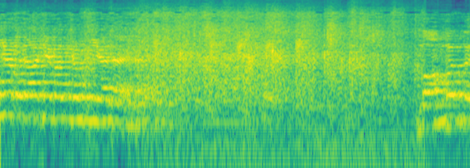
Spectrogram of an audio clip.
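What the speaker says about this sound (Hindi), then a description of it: "तालियां बजा के वेलकम किया जाए।" Crowd applause welcoming a newly announced fire brigade committee member at a ceremony, a sustained wash of clapping under someone speaking, fading slightly before voices rise again.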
